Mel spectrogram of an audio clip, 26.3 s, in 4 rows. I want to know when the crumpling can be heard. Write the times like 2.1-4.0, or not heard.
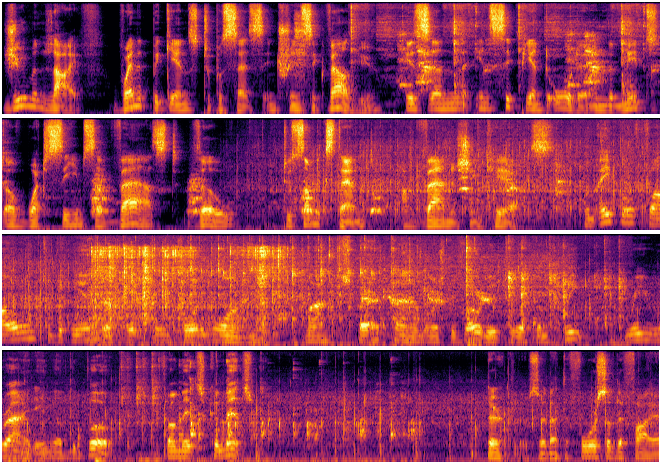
14.1-16.1.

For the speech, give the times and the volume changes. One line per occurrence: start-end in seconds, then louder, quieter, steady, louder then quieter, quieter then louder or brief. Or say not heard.
0.0-22.4 steady
24.6-26.2 brief.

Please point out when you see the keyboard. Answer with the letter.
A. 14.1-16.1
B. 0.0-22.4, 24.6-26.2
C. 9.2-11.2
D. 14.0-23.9
D.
